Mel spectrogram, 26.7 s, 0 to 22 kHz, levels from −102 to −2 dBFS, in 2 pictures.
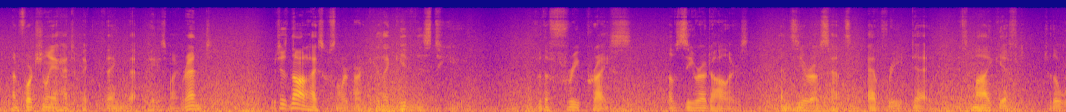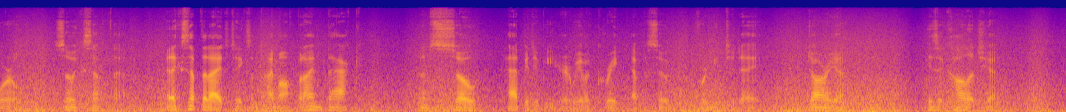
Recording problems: wind noise on the microphone; heavy; 7 dB below the speech

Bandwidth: 16 kHz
